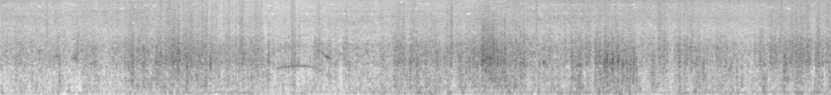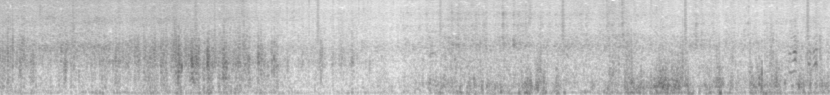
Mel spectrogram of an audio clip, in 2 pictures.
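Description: Heavy storm surf breaking on a rock breakwater, swelling and easing in repeated surges, with strong wind buffeting the microphone.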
